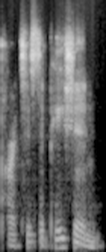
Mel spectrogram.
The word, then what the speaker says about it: participation: going to be sip c followed by an eye is also a soft c sound so that is to sip and this is the word participation it's an abstract noun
